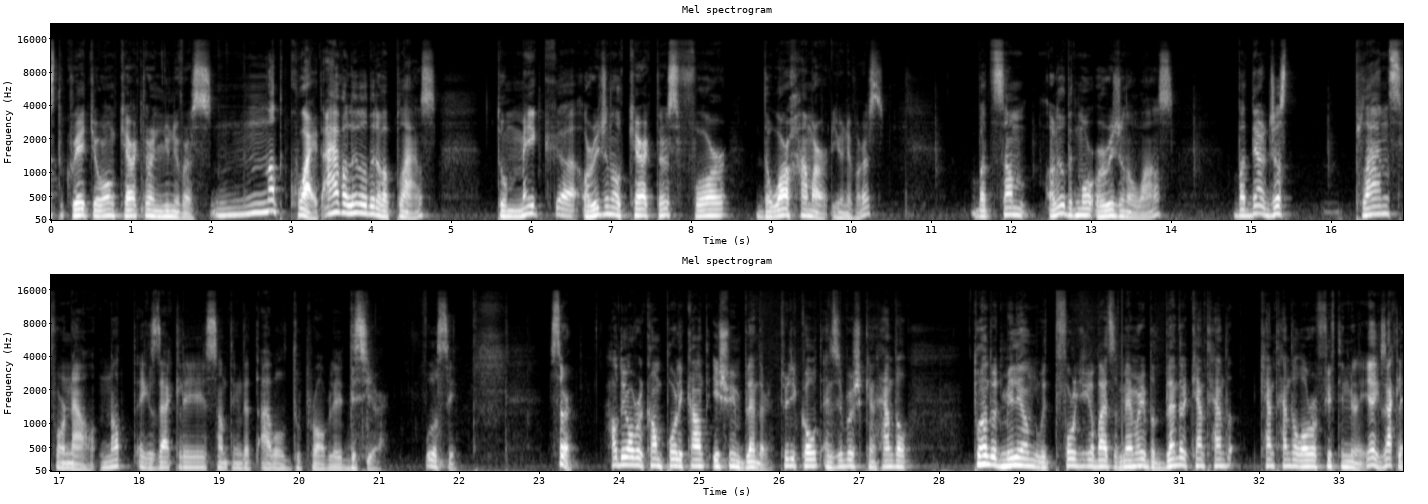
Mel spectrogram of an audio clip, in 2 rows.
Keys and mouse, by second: 17.1-32.4 alt+right drag, 32.4-33.8 ctrl+alt+drag.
